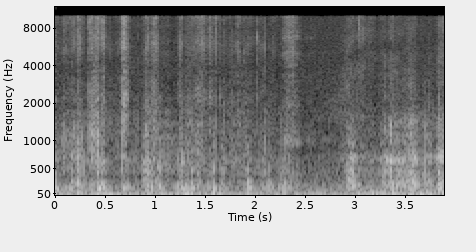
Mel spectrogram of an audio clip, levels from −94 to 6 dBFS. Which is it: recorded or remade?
recorded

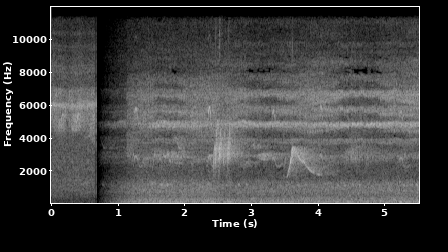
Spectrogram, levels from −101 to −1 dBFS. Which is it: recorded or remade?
recorded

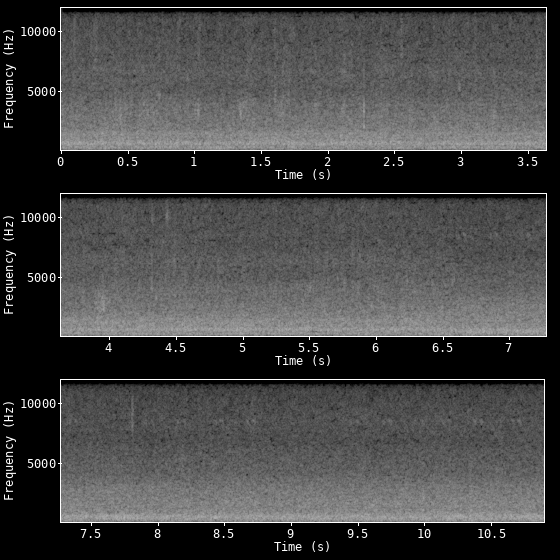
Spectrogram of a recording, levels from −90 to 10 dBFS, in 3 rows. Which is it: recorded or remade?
remade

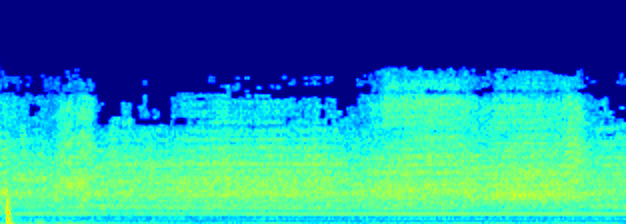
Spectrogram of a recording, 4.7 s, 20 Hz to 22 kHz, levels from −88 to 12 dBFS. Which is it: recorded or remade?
recorded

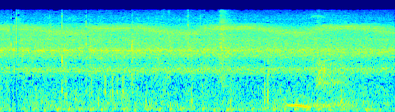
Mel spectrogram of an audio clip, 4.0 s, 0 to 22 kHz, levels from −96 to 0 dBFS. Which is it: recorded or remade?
recorded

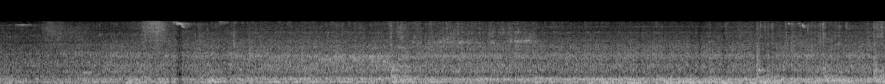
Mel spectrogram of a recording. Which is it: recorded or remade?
recorded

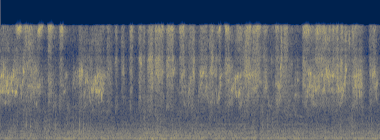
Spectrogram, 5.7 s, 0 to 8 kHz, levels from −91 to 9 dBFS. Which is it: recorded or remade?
remade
